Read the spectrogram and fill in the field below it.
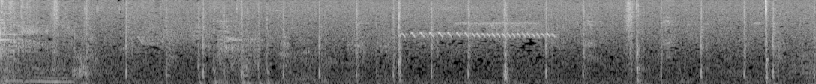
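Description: Footsteps patter quickly and evenly on a dirt path.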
